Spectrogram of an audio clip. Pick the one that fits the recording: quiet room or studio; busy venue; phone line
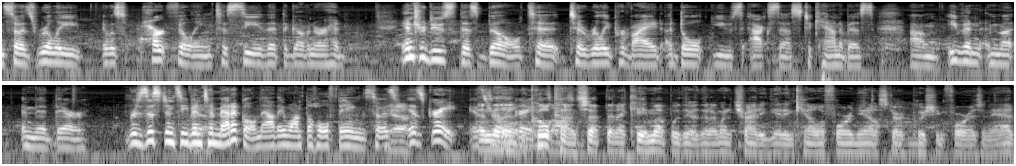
busy venue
